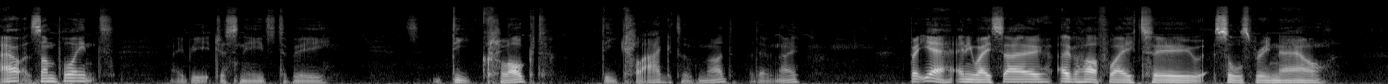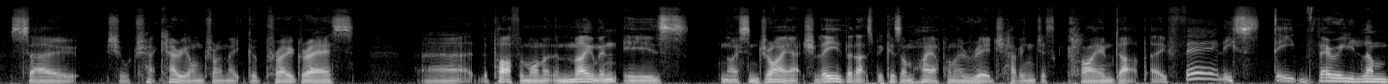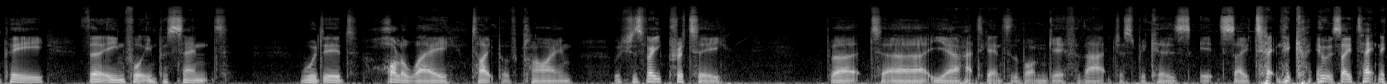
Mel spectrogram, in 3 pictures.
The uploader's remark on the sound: Takes over on the mic as he sets off to ride the King Alfred's Way in the south west of England.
